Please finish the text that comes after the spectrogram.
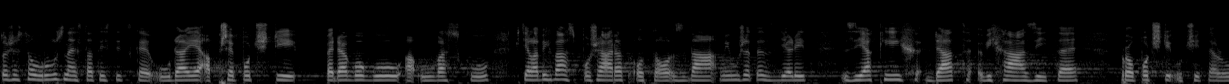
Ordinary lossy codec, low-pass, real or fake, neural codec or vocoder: MP3, 48 kbps; 7.2 kHz; real; none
